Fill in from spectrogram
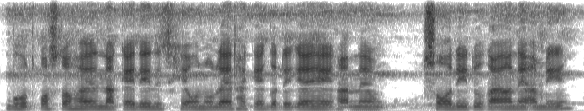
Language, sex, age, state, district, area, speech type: Assamese, female, 60+, Assam, Morigaon, rural, spontaneous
